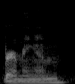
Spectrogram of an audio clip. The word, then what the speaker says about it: Birmingham: to meet them when i was over in birmingham that i said it right birmingham it's birmingham anyway um good guys and definitely good people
